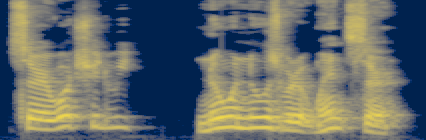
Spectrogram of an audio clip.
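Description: A man's voice: high-pitched, animated, moderate pace, voice pushed up. A man voicing a nervous, deferential younger male subordinate in a noir audio drama. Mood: alarmed. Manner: alarmed, deferential.

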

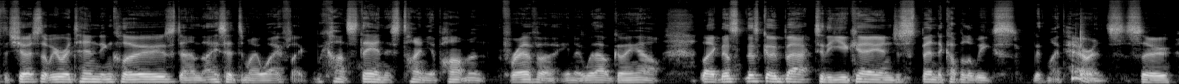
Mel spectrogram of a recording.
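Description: A man in his forties from England with an English accent, a pastor telling his story in a relaxed interview over a call. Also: fairly low pitch. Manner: relaxed storytelling, frequent ums, light laughs. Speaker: pastor, guest. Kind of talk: casual interview talk. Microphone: video call.

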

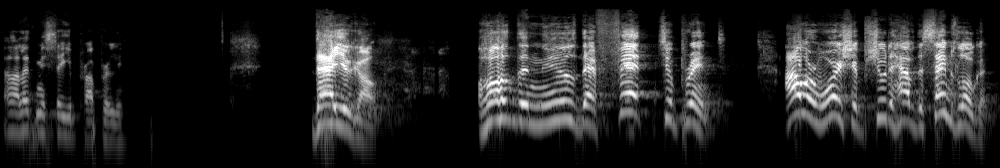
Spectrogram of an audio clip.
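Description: A man's voice: sits high, big pitch swings, takes it slowly, long pauses, pushed and bright. A middle-aged man from Brazil with a Brazilian Portuguese accent, giving a reflective talk to a congregation and often stumbling over repeated words and restarts. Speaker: speaker at a church gathering. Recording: long hall reverb.

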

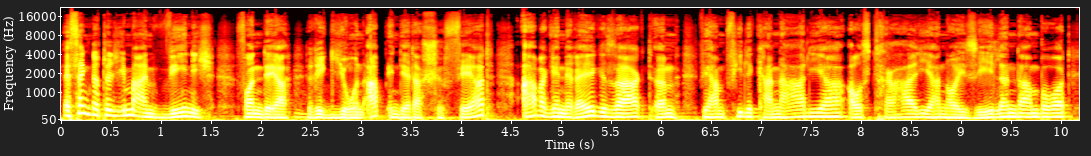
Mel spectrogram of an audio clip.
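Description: Männliche Gaststimme, trocken im Studio. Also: male voice, medium pitch, no echo. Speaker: cruise line business development director. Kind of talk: interview answers. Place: audio studio.

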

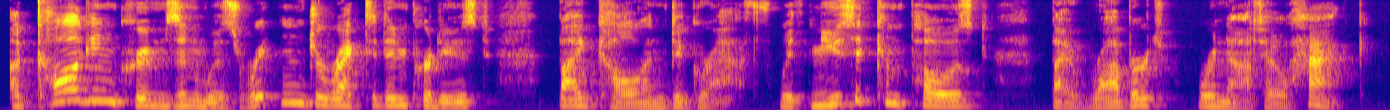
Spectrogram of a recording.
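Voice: medium pitch, big pitch swings, normal speed, darkish tone, husky. An audio drama host delivering a scripted outro with credits, addressing listeners directly.

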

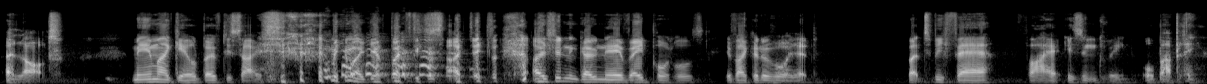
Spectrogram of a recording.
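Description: A man's voice: sits low, expressive, unhurried, sharp tone, slight background noise. A man co-hosting a gaming podcast, reading listener emails aloud in a chatty, self-deprecating way. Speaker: podcast co-host.

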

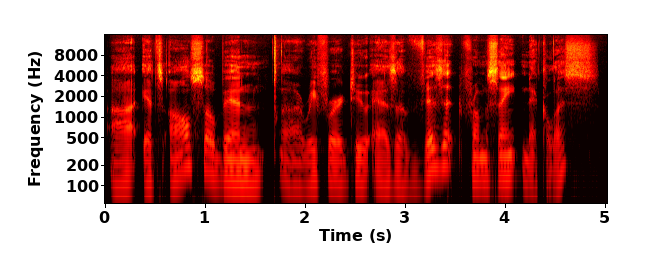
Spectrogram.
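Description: A man with a fairly low voice speaks as a podcast host, recorded close and dry. His delivery is chatty and explanatory, with a halting flow. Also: expressive, darkish tone, no echo. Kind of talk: casual podcast talk and poem reading.

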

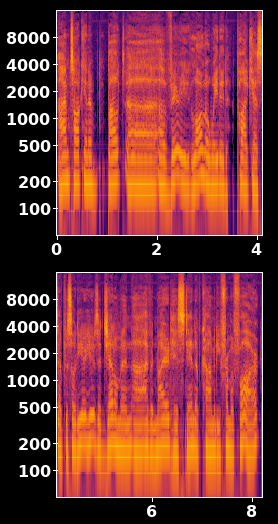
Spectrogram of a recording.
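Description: Man, podcast host, high voice, dry close sound, chatty, laughs a lot. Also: little pitch movement, moderate pace, hardly any pauses, mellow, dry recording. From United States. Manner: chatty, laughs often, self-deprecating. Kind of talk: casual conversational interview.

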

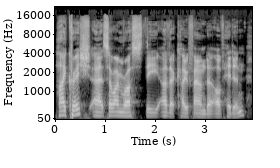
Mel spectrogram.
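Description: A man's voice: mid-range voice, measured pace, fairly bright tone, smooth. A man from Manchester, a podcast guest, telling his story in a light, joking and self-deprecating way. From Manchester, England. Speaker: guest, company co-founder. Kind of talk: podcast interview.

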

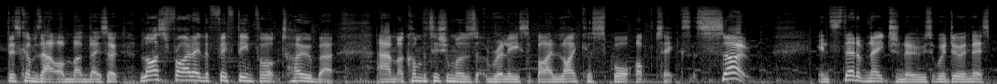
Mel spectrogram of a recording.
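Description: A man's voice: medium pitch, pushed and bright. A young British man hosting a nature podcast in a chatty, self-mocking way, laughing at his own slips. He sounds bunged up from a cold. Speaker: podcast host. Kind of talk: casual chat.

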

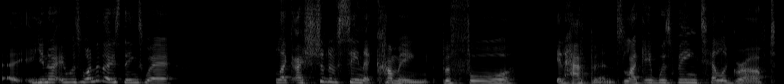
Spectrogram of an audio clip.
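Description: A woman with a head cold that makes her husky, telling stories animatedly and laughing often in a podcast chat. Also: a little high, lively intonation, moderate pace, no room sound, studio quality. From Australia. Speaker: podcast guest.

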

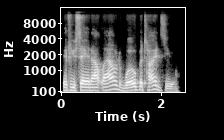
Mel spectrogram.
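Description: Earnest local radio man played by an actor, soft mellow tone, formal delivery, deadpan comedy presenting. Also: medium pitch, moderate pace, close to an everyday voice. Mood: explanatory. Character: earnest, measured small-town arts radio co-host. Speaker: radio co-host. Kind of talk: scripted mock-serious radio presenting.

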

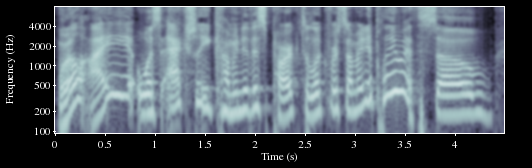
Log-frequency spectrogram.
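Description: Dude doing a happy eager grizzly bear, voice pushed way up, bouncy and friendly. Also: male voice, high voice, big pitch swings, a little fast, pitched above the performer's own voice. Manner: eager, raised and chipper.

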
